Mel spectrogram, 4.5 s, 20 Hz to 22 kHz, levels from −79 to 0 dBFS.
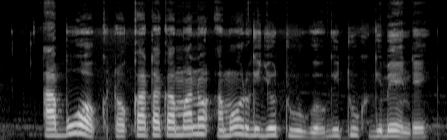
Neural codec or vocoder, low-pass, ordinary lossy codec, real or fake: vocoder, 44.1 kHz, 128 mel bands every 512 samples, BigVGAN v2; none; none; fake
